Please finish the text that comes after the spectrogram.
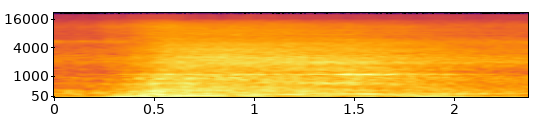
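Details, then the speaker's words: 2008 Kia Rio after tune-up fixing flashing check engine light and P0300/P0301/P0303 misfires: quick throttle blip revs up and falls smoothly and evenly, no stumble or miss anymore; previously misfired on throttle snap. "hopefully you can hear the difference we do a little power break as you can tell no more misfires"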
